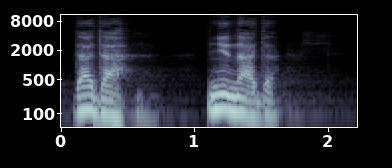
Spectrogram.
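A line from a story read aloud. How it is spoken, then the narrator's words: Broken, trembling voice. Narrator (Russian): Феликс, он сломлен, дрожащим голосом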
